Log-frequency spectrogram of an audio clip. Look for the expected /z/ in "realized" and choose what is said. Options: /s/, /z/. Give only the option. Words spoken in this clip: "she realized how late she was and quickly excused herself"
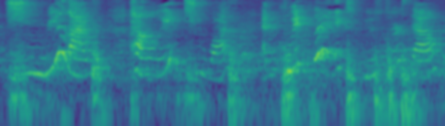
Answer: /z/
